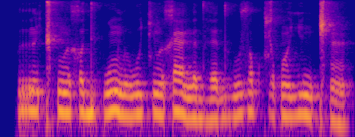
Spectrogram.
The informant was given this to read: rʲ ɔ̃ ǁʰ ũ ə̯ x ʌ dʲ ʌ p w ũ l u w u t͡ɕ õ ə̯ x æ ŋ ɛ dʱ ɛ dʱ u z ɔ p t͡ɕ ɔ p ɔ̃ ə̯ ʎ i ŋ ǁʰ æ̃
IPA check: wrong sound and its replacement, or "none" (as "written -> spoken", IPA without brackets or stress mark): õ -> ũ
